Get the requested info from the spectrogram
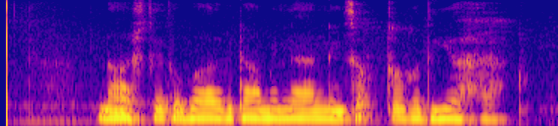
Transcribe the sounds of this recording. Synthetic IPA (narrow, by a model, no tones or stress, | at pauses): naːʃt̪et̪obaːɾbɪʈaːmɪlɛːlːisɐ̰b̚t̪oʋɐd̪ijaɦɛː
